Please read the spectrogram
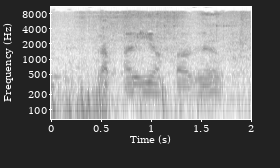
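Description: A man talking in a gravelly voice, with a low rumbling noise and soft knocks underneath.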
